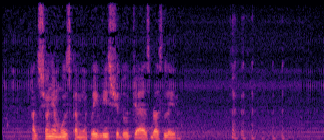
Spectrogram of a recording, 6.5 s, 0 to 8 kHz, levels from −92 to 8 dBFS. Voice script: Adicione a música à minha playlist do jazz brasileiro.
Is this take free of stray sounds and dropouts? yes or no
no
